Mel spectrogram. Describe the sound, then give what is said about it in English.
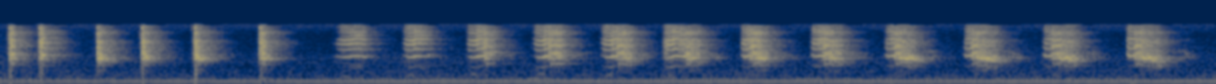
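A turkey call imitates a gobbler: a few sharp, quick clicks, then a long steady series of about fourteen coarse, raspy yelps at an even rhythm, fairly loud, with no talking. “That's a gobbler yelp. That's what I use.”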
